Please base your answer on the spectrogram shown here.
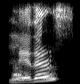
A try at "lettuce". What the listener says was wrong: Lettuce. Lettuce. No, ¿le va a poner letras o lettuce? Lettuce, como una U. Lettuce. Porque dice letters, sopa de letras. No, lettuce.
